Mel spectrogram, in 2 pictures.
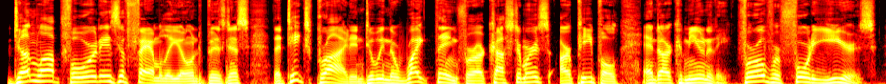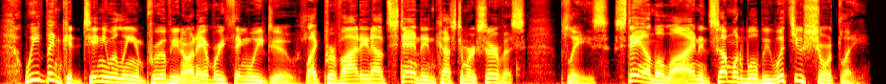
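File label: English American male voice message on hold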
